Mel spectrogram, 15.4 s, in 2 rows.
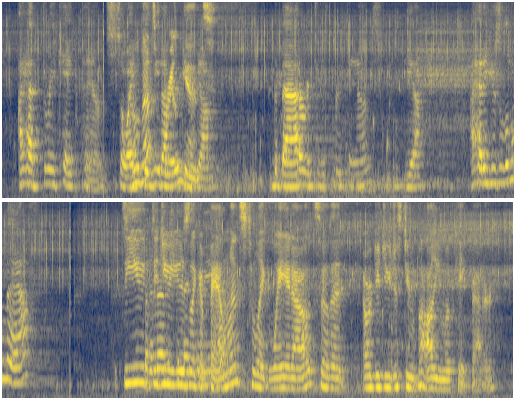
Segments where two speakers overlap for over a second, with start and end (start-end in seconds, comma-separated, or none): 1.9-3.2, 9.8-11.1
